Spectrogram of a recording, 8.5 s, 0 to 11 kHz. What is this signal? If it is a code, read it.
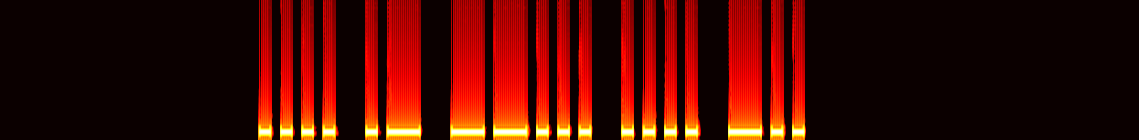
Morse code, heard as a keyed tone, about 15 wpm, 700 Hz. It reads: HA7HD
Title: DXCC-100 Call Signs - 5 Characters - Repeated 3x - 15wpm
